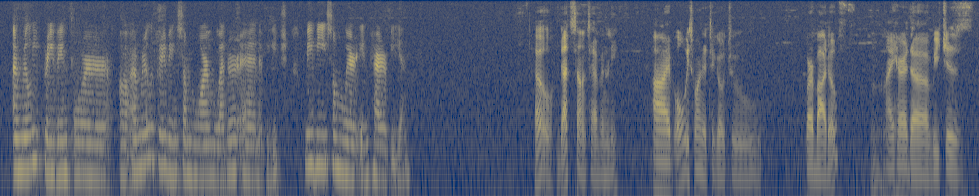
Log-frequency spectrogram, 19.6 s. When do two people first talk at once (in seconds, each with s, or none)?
none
